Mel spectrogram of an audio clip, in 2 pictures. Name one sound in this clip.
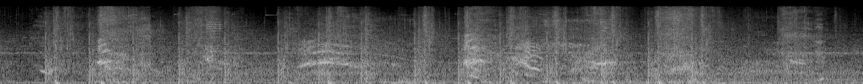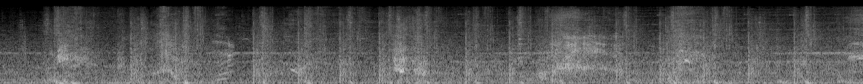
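A creature growls and snarls.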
